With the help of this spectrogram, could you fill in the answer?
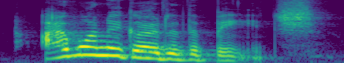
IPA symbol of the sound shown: tə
